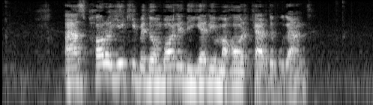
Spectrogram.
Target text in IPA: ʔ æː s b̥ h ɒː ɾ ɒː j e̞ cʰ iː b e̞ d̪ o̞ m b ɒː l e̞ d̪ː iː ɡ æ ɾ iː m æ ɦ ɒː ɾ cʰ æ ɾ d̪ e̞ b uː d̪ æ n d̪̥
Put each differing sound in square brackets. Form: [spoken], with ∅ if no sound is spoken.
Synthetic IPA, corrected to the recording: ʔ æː s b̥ h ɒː ɾ ɒː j e̞ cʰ iː b e̞ d̪ o̞ m b ɒː l e̞ [d̪] iː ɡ æ ɾ iː m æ ɦ ɒː ɾ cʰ æ ɾ d̪ e̞ b uː d̪ æ n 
